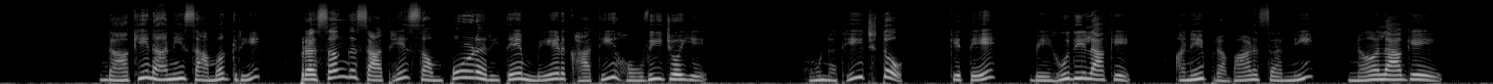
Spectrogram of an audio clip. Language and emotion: Gujarati, fearful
